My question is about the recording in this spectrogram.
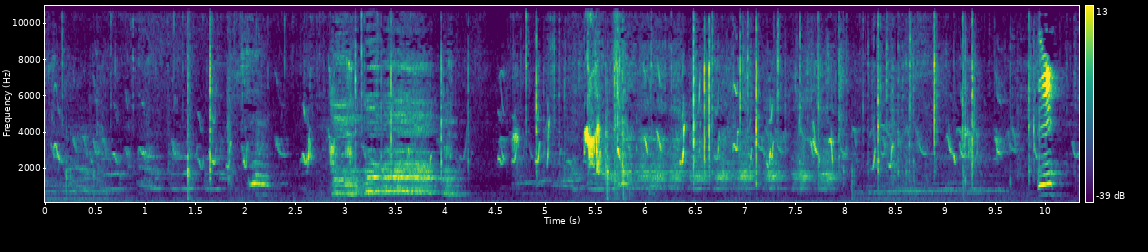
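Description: Aseel–desi mix chickens clucking, with a long crow about three seconds in and another long crowing call from about five and a half seconds, over a steady low hum.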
